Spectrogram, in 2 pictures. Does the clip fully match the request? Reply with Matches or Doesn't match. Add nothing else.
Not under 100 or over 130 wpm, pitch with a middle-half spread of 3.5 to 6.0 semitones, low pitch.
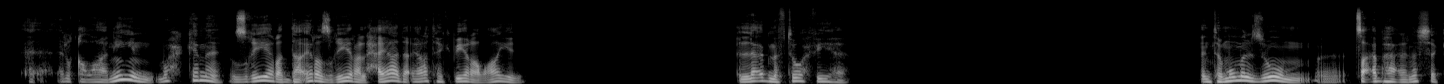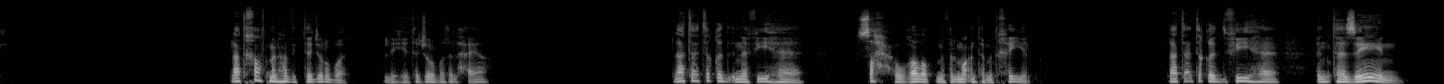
Doesn't match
